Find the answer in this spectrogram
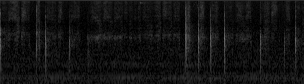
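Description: Chalk writing on a blackboard, faint: a series of light, irregular taps with a short scratch as letters are formed.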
